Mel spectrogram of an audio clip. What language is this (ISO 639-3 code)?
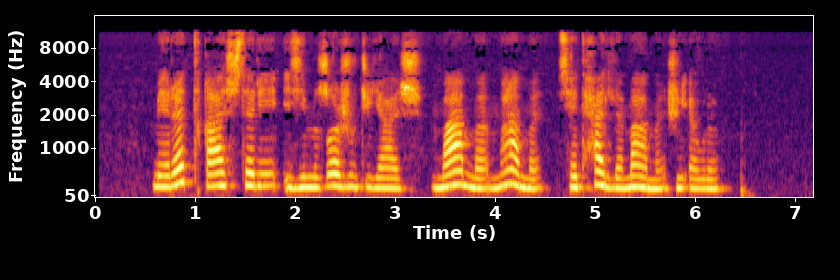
kbd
